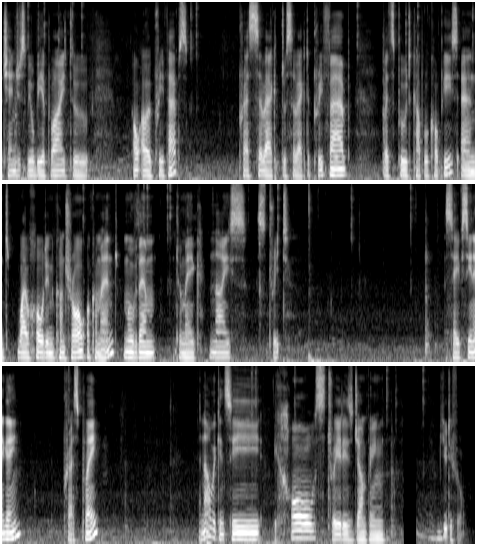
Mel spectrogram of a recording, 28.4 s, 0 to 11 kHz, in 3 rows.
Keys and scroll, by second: 8.4 alt+w, 13.4 super+d, 15.7 alt+super+d, 18.7 super+s.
